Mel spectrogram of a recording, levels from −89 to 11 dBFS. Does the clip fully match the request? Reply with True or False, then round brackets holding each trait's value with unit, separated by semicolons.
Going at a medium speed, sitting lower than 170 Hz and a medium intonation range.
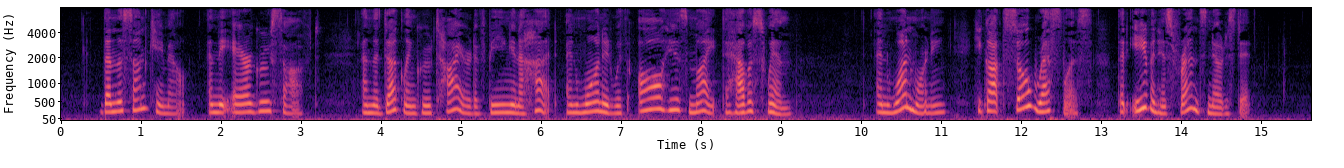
False (165 wpm; 220 Hz; 3.9 semitones)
